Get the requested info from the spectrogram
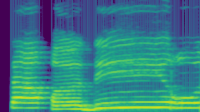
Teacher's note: تقدیر، دال کے ساتھ یائے مدہ ہے، اسی لیے ہم نے دال کو ایک الف کے برابر لمبا کر کے پڑھنا ہے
